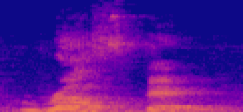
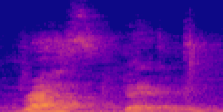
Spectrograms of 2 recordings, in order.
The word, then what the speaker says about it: raspberry: is not pronounced as a raspberry but it's pronounced as a raspberry raspberry the next p is a silent it's a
